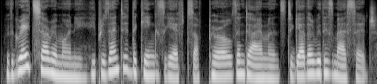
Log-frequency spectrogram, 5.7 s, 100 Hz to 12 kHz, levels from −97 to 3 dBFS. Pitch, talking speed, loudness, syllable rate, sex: 170 Hz, 170 wpm, -19 LUFS, 4.7 syllables/s, female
